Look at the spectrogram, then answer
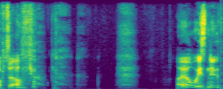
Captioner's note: laughs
